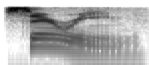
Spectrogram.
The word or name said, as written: serine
